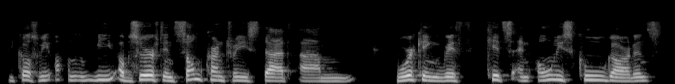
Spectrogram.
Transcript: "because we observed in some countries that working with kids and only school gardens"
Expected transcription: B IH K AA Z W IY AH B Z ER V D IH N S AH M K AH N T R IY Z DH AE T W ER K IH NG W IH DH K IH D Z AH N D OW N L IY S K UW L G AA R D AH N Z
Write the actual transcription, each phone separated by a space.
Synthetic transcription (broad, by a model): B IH K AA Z W IY AH B Z ER V D IH N S AH M K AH N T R IY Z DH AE T W ER K IH NG W IH DH K IH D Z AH N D OW N L IY S K UW L G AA R D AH N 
